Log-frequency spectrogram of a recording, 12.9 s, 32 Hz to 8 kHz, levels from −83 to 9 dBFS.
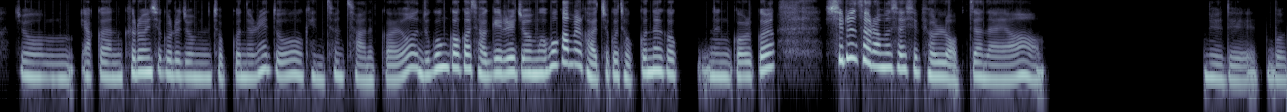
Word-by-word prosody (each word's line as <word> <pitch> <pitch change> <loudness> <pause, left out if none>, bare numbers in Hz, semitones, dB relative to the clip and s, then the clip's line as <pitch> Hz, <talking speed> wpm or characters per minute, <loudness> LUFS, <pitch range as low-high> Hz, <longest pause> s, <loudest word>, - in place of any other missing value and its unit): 좀 180 -5 -5
약간 185 -1 -4
그런 225 +2 +3
식으로 210 -4 -1
좀 185 -1 -3
접근을 180 +1 -4
해도 205 -5 -2
괜찮지 185 0 -6
않을까요? 160 - -4
누군가가 275 +5 +3
자기를 220 0 +2
좀 215 -1 +3
호감을 320 - +3
가지고 195 - -1
접근해 225 +7 +2
가는 200 -3 -4
걸 185 0 -1
걸 260 +7 +3 0.5
싫은 445 +2 +6
사람은 300 -8 +5
사실 265 -4 +1
별로 185 -5 +1
없잖아요. 165 +3 -3 1.6
네네. 160 -5 -6
뭐 155 -1 -7
195 Hz, 270 characters per minute, -23 LUFS, 180-235 Hz, 1.6 s, 싫은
